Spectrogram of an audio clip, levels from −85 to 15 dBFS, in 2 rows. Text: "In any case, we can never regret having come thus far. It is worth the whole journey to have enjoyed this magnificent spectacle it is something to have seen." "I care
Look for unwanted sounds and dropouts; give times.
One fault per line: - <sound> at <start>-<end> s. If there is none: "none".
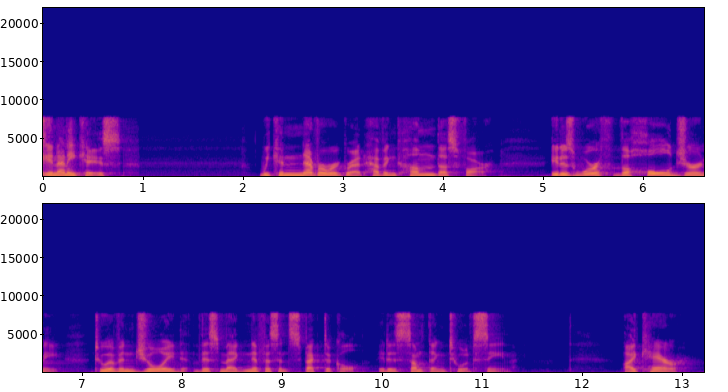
none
